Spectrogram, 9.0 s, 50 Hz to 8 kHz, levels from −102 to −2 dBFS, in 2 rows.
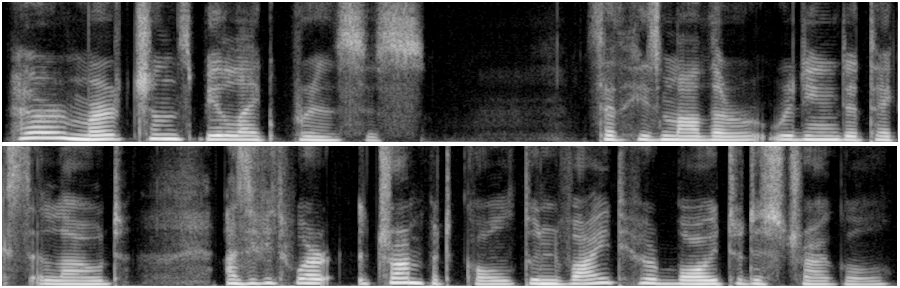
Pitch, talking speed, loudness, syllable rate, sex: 210 Hz, 175 wpm, -19 LUFS, 4.9 syllables/s, female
